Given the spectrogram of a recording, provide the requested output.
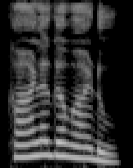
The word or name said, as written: ಕಾಳಗವಾಡು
